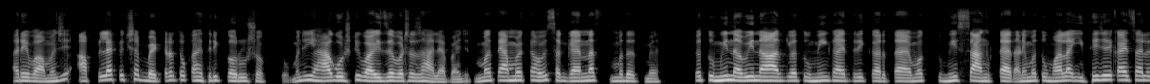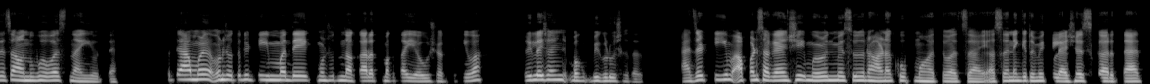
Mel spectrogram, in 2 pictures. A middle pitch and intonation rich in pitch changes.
No: medium, 170 Hz; average, 3.3 semitones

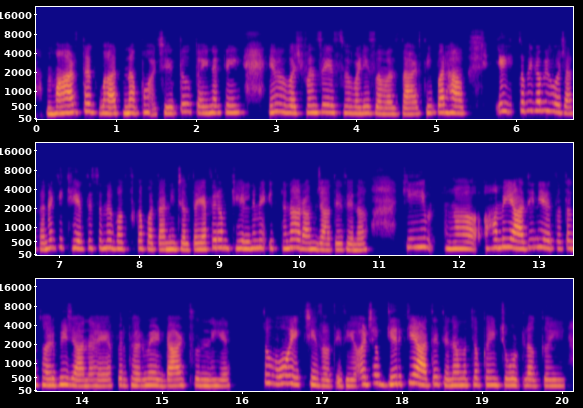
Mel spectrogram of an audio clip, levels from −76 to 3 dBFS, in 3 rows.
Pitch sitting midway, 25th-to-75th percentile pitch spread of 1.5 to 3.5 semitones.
No: high, 240 Hz; average, 3.0 semitones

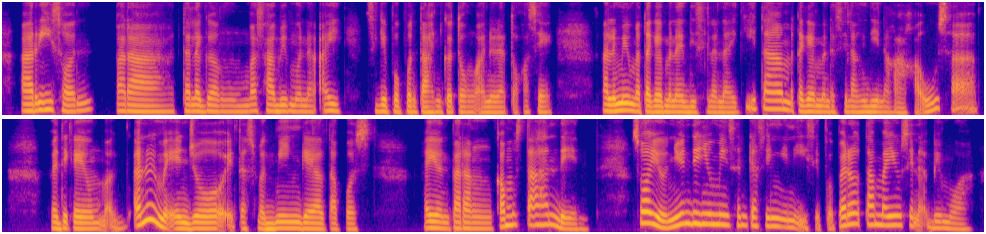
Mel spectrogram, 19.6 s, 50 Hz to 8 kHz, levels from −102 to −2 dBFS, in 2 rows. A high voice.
No: medium, 160 Hz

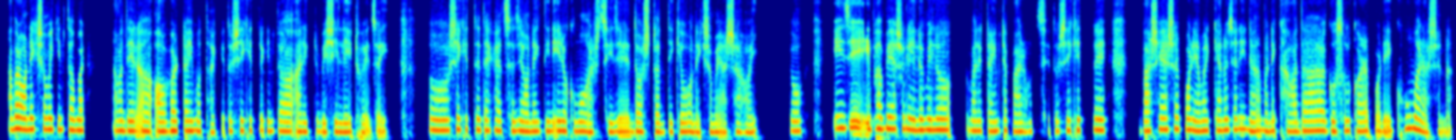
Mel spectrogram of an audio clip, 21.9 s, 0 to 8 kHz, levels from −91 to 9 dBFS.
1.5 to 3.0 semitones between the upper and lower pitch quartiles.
Yes: average, 2.7 semitones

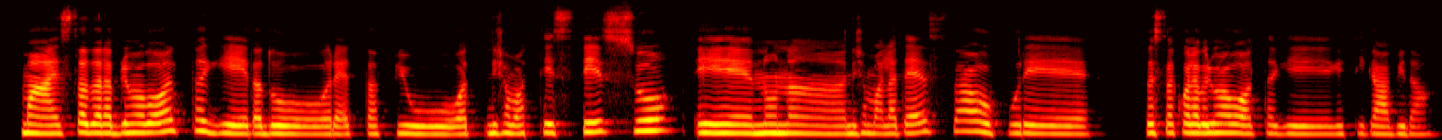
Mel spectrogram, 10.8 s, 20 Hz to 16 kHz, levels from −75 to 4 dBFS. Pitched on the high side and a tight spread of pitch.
Yes: high, 215 Hz; narrow, 2.1 semitones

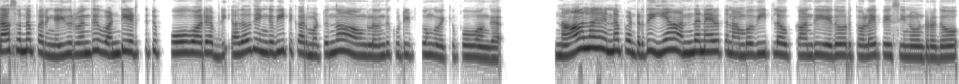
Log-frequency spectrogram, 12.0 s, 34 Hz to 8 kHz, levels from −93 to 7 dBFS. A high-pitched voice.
Yes: high, 245 Hz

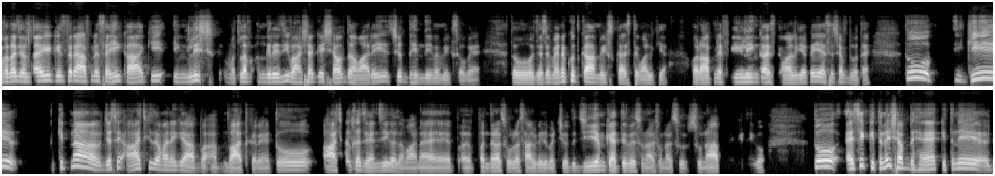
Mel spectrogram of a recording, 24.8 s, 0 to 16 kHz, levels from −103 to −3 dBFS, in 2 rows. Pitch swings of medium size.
No: wide, 5.8 semitones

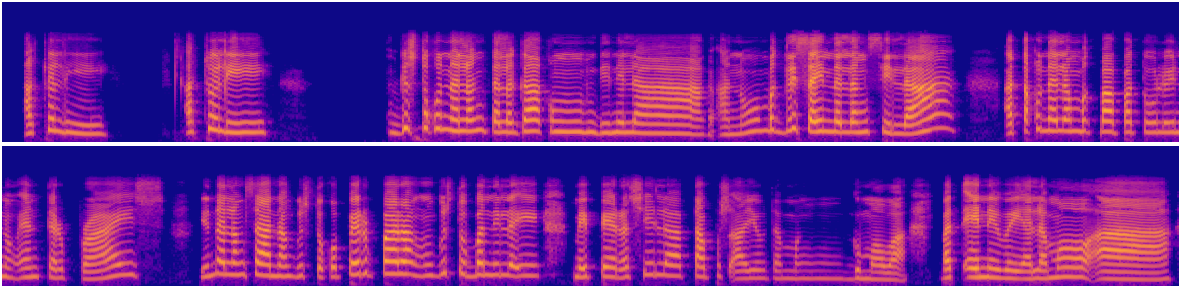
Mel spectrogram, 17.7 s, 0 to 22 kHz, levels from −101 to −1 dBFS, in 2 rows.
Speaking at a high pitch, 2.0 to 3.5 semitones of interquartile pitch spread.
No: very high, 280 Hz; average, 4.2 semitones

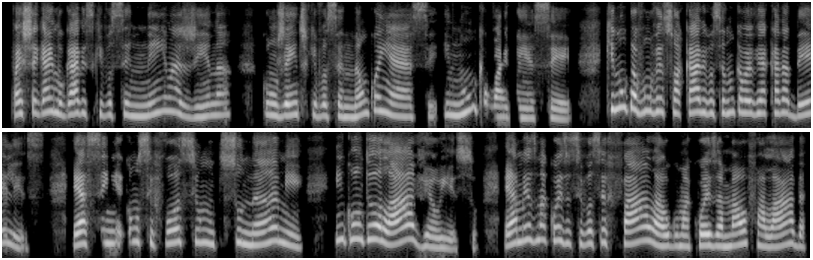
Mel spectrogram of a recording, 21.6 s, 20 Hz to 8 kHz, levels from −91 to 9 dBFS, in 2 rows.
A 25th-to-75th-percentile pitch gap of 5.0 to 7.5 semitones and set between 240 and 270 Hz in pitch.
No: average, 4.4 semitones; very high, 255 Hz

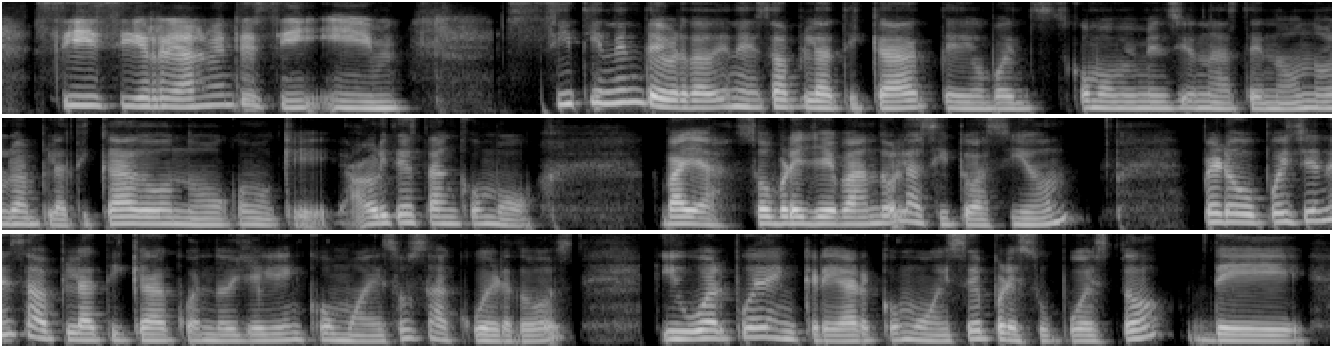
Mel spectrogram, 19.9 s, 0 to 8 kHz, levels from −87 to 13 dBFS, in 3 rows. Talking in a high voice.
No: medium, 180 Hz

